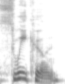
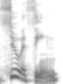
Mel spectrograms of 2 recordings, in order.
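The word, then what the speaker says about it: Suicune: Now, apparently the official pronunciation is suicun.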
